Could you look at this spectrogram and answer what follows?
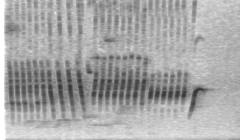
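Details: Canary singing to train its chicks: a quick run of sharp, falling notes flows into a rolling trill and ends on a single upslurred whistle.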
